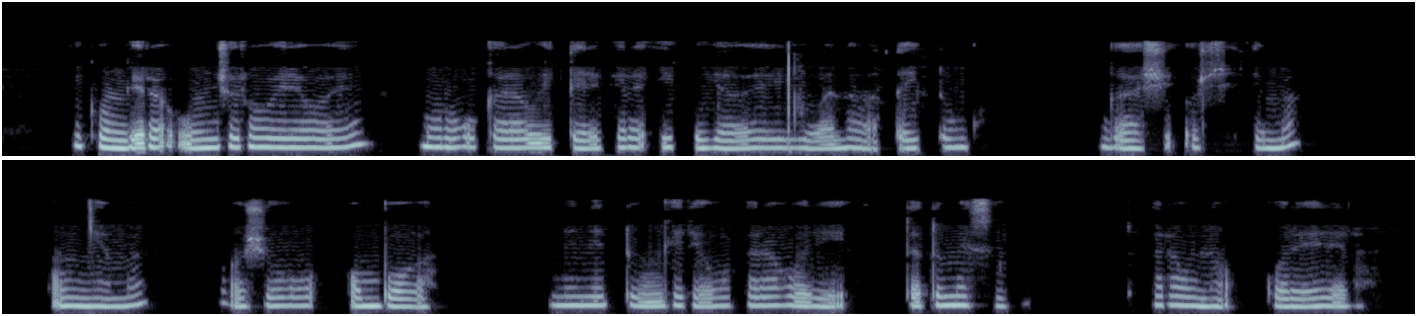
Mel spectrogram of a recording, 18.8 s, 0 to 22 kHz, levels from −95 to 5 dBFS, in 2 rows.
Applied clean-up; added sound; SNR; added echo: none; none; none; none.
